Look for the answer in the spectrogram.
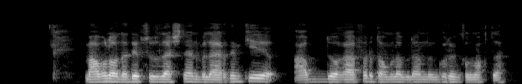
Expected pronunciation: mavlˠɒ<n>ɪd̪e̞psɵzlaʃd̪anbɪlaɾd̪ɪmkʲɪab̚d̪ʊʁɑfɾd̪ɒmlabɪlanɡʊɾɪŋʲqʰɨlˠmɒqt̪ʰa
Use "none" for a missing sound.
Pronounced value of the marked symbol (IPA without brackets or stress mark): n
